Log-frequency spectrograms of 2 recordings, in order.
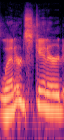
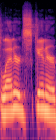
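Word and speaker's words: Lynyrd Skynyrd: First one is pronounced Leonard Skard. It's Leonard Skinnard, which I believe is in the 400s.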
